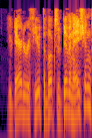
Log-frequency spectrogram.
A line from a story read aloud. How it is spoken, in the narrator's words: sputtered the seer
